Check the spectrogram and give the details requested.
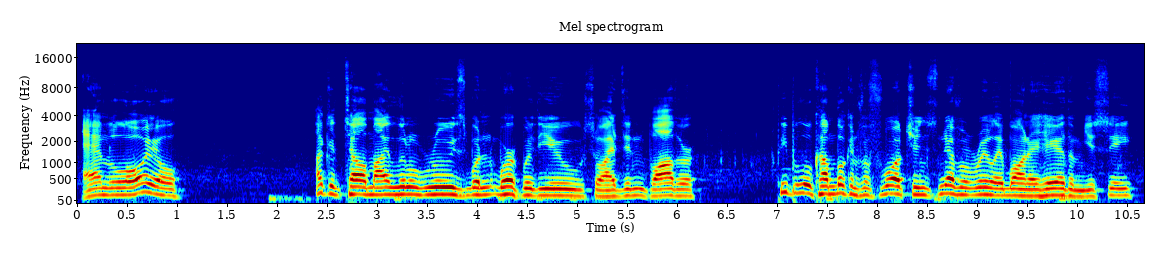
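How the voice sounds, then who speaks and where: A man's voice: medium pitch, unhurried, dark tone, close to an everyday voice. A man voicing a squat, ugly, fearful fortune-teller creature in a game, hesitant and evasive, repeating himself plaintively. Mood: sly, apologetic. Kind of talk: game character dialogue read aloud.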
